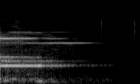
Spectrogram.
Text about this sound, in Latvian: Lūdzu zvanu, balsosim par 88. deputātes Goldbergas priekšlikumu.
